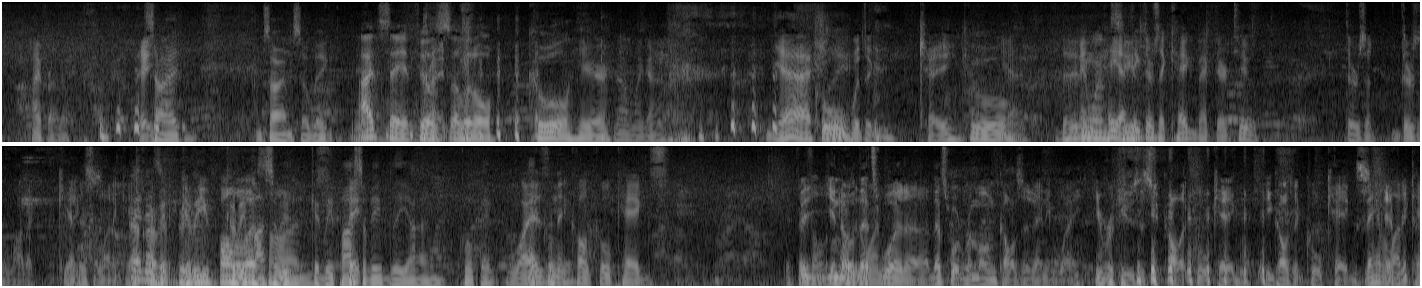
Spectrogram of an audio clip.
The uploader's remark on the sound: we are on location at a local establishment in Arlington that we all frequent often, Kool Keg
